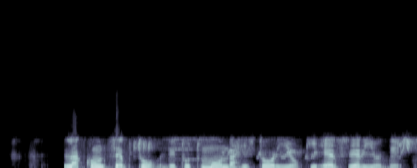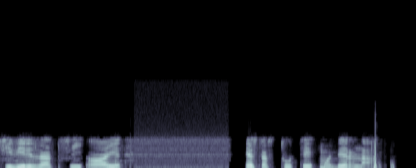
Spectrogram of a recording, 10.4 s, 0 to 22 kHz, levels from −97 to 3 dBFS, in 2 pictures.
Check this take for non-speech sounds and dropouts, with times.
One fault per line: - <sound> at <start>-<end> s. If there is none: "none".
none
